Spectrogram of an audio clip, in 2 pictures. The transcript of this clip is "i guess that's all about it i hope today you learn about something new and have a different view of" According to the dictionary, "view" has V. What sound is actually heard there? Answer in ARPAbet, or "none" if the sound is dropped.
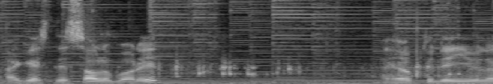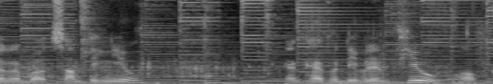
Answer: F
